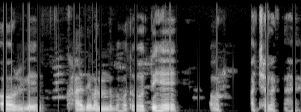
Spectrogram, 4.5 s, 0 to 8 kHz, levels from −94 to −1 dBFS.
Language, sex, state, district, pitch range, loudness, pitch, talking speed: Hindi, male, Uttar Pradesh, Hamirpur, 105-130 Hz, -20 LUFS, 110 Hz, 135 wpm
